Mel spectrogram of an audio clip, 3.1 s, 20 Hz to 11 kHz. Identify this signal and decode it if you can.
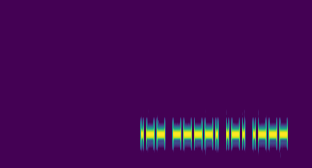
Morse code, heard as a keyed tone, about 46 wpm, 700 Hz. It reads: W9RJ
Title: USA Call Signs - 4 Characters - 45wpm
